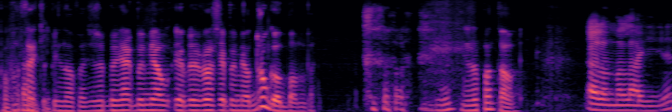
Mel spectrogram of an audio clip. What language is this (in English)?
Polish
